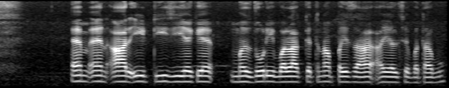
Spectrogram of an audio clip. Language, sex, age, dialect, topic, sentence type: Maithili, male, 46-50, Angika, banking, question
